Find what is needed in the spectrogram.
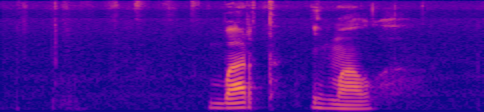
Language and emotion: Russian, neutral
